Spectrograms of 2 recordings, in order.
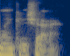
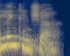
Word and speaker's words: Lincolnshire: I've been to London once, but my ancestors came from Lincolnshire Oh, wow. Yeah. in 1641. Really? I love the way you say Lincolnshire. I like that. Because we say we're lazy. We say Lincolnshire.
